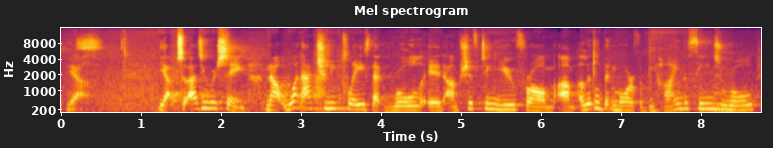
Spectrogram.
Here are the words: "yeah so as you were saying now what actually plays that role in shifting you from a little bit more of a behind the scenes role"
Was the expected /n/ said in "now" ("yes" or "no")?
yes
